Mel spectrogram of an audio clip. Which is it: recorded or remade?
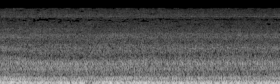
remade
